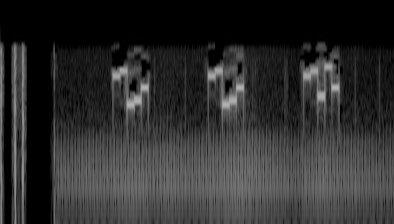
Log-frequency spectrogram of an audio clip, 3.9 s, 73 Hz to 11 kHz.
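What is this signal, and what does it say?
Five-tone selective call (ZVEI), heard as quick runs of five tones, tones of about 70 ms. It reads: 89125 89125 89305
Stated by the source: Five-tone ZVEI selective call received by SDR.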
